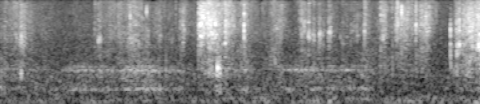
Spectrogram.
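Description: Faint rustling and crackling in dry leaf litter and undergrowth, with a brief louder crunch about a second in, over a faint steady high tone.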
